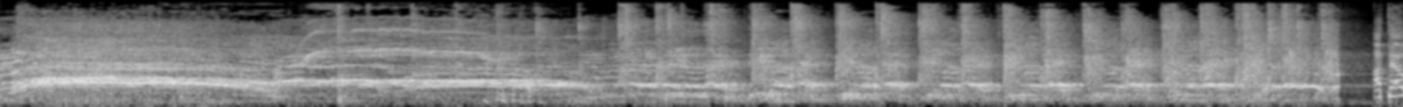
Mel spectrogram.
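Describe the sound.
A large audience at a training event roars with cheers and shouted voices, loud, then settles into steady rhythmic clapping and chanting under continued crowd noise until a sudden stop.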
